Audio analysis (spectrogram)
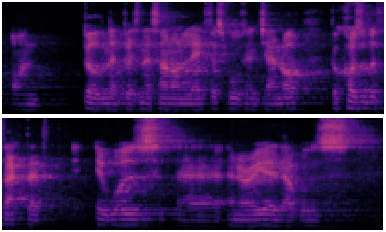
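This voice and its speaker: A man in his thirties from Belfast with a Belfast accent, giving a coaching webinar in an informal, halting way with frequent restarts. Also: lowish voice, bright, forceful tone. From Belfast, Northern Ireland. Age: 30s. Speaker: strength and conditioning coach. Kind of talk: webinar presentation. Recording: echoey room with long reverb.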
